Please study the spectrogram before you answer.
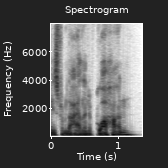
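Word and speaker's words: Guåhan: from the island of guahan which is the correct pronunciation of guam they're telling me to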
